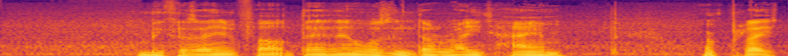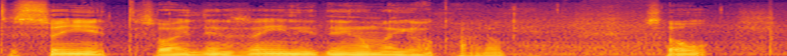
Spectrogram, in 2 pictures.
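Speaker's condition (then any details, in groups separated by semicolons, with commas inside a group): Cerebral palsy; brain injury, wheelchair user; difficulty eating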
